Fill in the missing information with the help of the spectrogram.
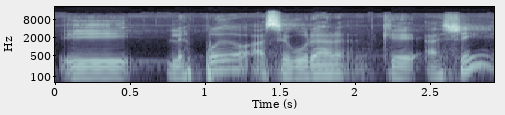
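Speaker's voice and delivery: normal talking voice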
